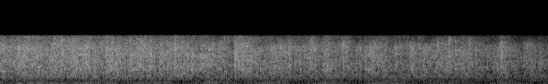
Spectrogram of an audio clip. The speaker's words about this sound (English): Clap your hands for the Lord. Oh, give the Lord a wonderful clap of hands.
